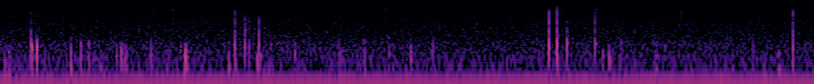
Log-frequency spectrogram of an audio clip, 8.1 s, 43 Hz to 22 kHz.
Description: English: New noises of my empty stomach. I hope you like it :3 Have fun and enjoy :D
